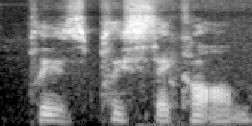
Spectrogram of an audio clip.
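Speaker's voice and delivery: hushed whisper. A player's character, trying to lay low, whispering to the mounts. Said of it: "just whisper to the mounts".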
